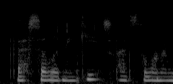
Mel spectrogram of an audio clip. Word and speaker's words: Thessaloniki: So I had to double triple check in American English it is theelaniki.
